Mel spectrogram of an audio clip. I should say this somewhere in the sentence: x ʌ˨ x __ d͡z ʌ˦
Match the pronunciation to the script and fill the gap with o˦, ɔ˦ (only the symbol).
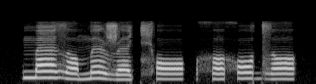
ɔ˦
